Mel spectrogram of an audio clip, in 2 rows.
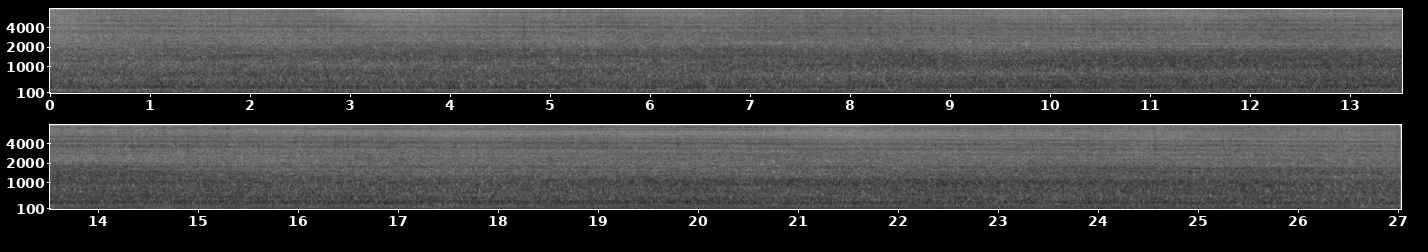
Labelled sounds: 23.9	24.2	vessel noise, 7.3 to 7.6 kHz

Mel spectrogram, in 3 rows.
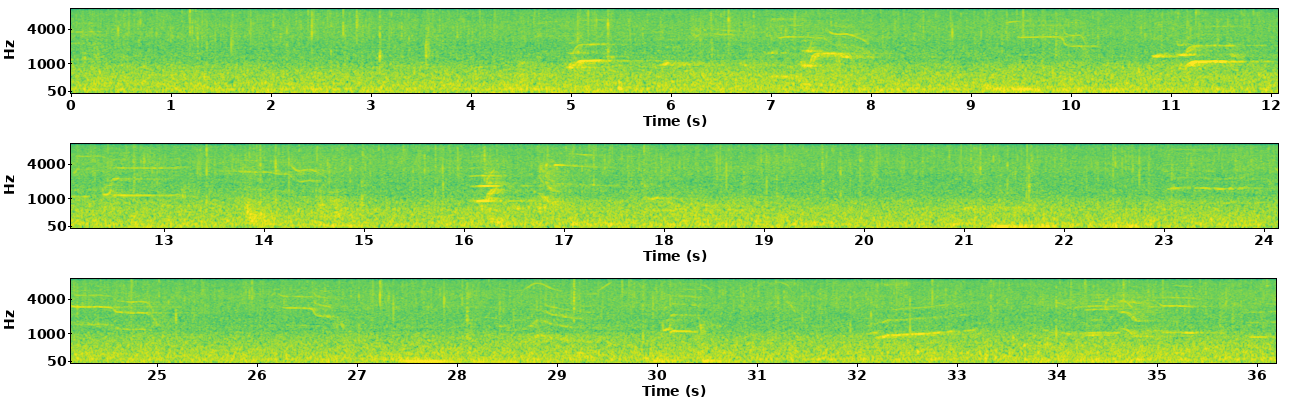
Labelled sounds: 4.9	6.2	killer whale, northern resident, G clan, 0.78 to 2.4 kHz
6.5	7.9	killer whale, northern resident, G clan, 1.1 to 5.8 kHz
9.5	10.3	killer whale, northern resident, G clan, 2.0 to 4.7 kHz
10.8	11.8	killer whale, northern resident, G clan, 0.84 to 2.4 kHz
12.4	13.2	killer whale, northern resident, G clan, 1.1 to 3.7 kHz
13.6	14.6	killer whale, northern resident, G clan, 2.1 to 3.8 kHz
16.0	17.4	killer whale, northern resident, G clan, 1.7 to 5.8 kHz
17.8	18.1	killer whale, northern resident, G clan, 0.94 to 1.2 kHz
23.0	25.0	killer whale, northern resident, G clan, 1.2 to 6.7 kHz
26.2	26.8	killer whale, northern resident, G clan, 2.0 to 4.7 kHz
28.7	29.3	killer whale, northern resident, G clan, 1.9 to 6.9 kHz
30.0	30.5	killer whale, northern resident, G clan, 1.0 to 4.5 kHz
32.2	33.1	killer whale, northern resident, G clan, 0.78 to 3.3 kHz
34.2	35.4	killer whale, northern resident, G clan, 1.7 to 4.3 kHz

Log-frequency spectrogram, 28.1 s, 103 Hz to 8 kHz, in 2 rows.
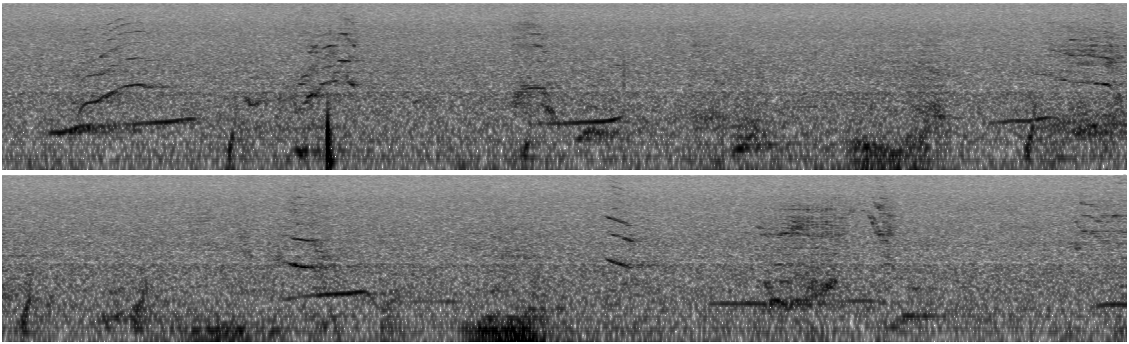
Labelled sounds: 1.0	2.0	humpback whale, 0.80 to 3.8 kHz
3.9	4.3	humpback whale, 0.80 to 1.2 kHz
6.4	6.9	humpback whale, 0.80 to 4.5 kHz
13.4	14.0	humpback whale, 0.86 to 2.1 kHz
17.5	18.0	humpback whale, 0.80 to 1.6 kHz
21.6	23.1	humpback whale, 0.80 to 2.7 kHz
23.8	24.2	humpback whale, 1.5 to 3.2 kHz
27.6	27.8	humpback whale, 3.4 to 3.9 kHz

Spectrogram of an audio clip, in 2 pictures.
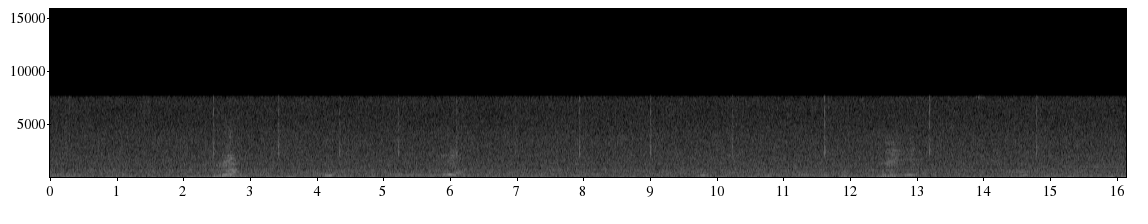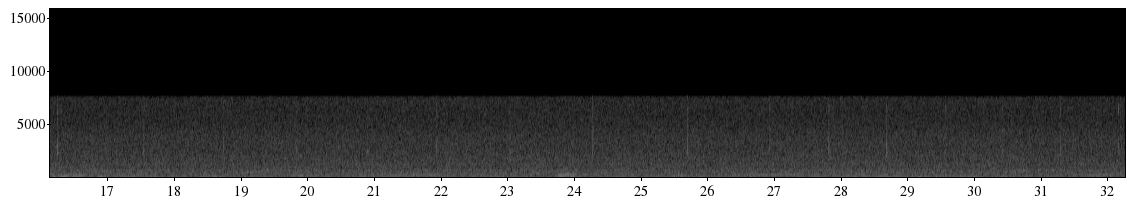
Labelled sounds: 12.4	12.7	humpback whale, 1.2 to 1.6 kHz

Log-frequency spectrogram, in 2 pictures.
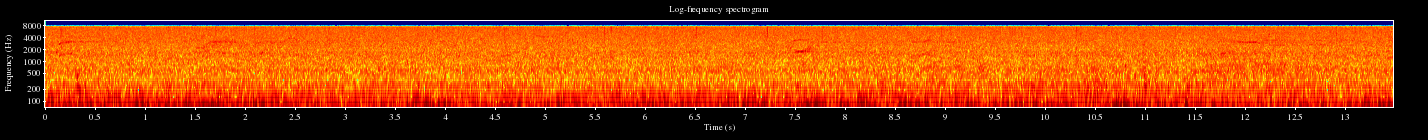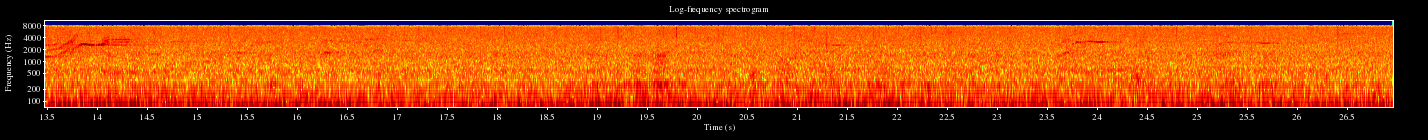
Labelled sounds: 13.4	14.4	killer whale, 1.3 to 4.6 kHz
23.6	24.2	killer whale, 1.5 to 3.7 kHz

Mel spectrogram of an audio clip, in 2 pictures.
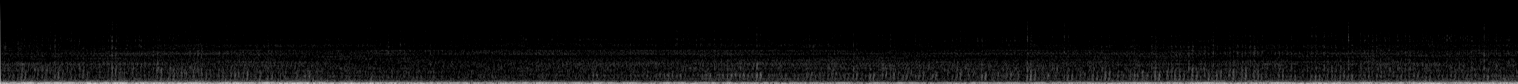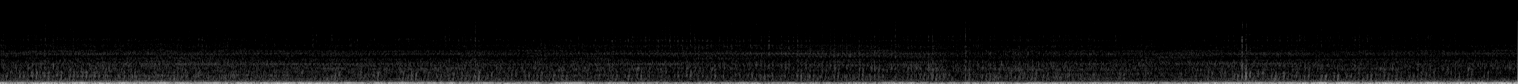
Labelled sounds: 3.2	3.5	vessel noise, 1.2 to 1.5 kHz

